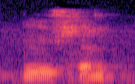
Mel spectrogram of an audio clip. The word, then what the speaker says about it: Gutians: Let's see, pronunciation. Gushen.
